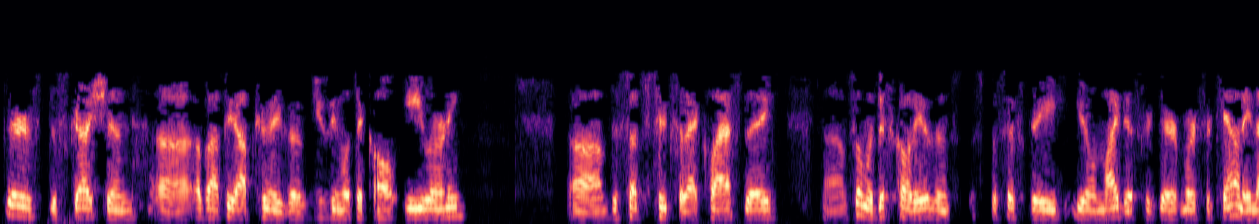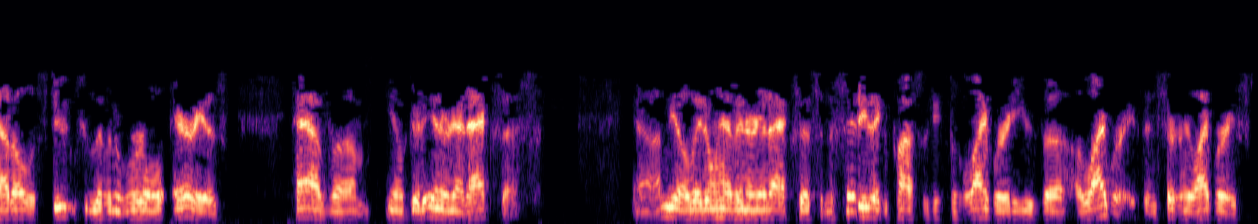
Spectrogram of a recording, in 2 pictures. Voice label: elearning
